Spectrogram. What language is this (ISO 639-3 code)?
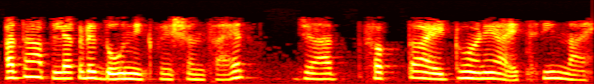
mar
